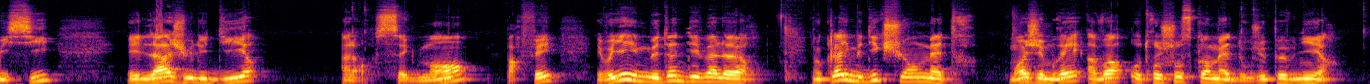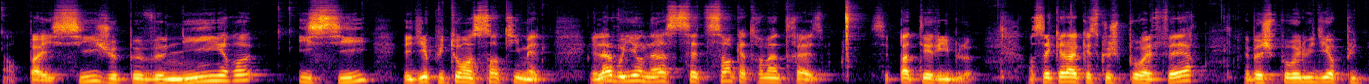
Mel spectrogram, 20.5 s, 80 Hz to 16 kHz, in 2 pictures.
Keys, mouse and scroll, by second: 2.7 click, 4.1-5.6 middle drag, 9.5-10.3 drag, 12.5-13.8 drag, 14.4 middle click, 19.0 shift+middle click.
